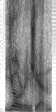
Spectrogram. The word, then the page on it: Eurasian: Indian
